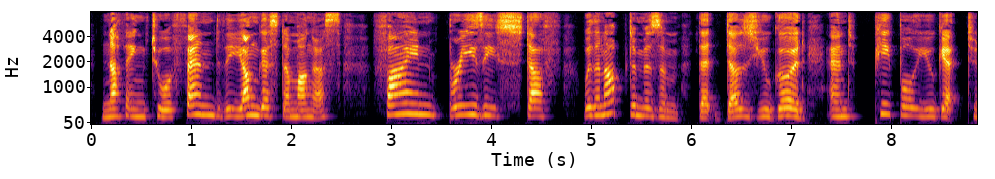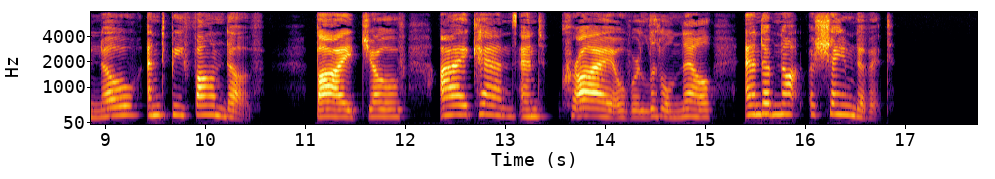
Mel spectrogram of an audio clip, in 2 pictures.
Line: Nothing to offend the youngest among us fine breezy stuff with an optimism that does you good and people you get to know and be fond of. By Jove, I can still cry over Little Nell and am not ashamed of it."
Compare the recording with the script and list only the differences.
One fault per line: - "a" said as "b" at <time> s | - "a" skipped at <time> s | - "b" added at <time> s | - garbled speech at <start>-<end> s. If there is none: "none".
- "still" said as "and" at 13.1 s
